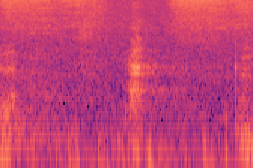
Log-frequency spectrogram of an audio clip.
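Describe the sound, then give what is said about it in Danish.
A dog growls low and steadily for a couple of seconds, a soft rumbling grumble with a few breathy snorts, fairly quiet. “Er der en, der skal ud nu, eller hvad? Er det ja, der er noget... Øh... Nogen, der sidder og knurrer lidt af sig over, tror jeg.”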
